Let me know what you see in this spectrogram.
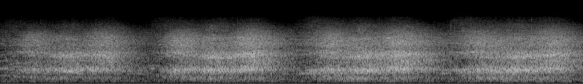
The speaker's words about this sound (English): The crowd chanting, send her back, from that rally in Greenville, North Carolina on Wednesday.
